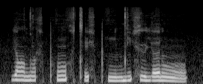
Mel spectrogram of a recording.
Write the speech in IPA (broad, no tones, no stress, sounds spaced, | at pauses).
j ĩ dˤ ĩ x pʰ õ x tʼ e x pʰ ĩ n d ĩ xʲ o j ɐ ɾ õ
